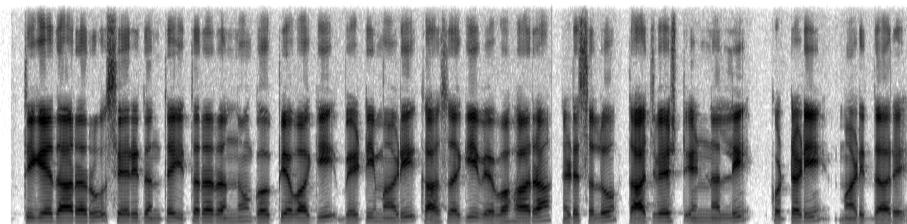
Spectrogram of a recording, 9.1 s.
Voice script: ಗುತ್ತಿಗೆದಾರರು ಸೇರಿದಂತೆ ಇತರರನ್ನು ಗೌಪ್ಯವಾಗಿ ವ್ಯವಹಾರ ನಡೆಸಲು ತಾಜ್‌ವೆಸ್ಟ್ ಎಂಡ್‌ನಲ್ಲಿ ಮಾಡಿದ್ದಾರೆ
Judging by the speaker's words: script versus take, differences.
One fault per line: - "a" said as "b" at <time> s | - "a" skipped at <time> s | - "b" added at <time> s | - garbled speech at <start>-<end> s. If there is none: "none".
- "ಭೇಟಿ ಮಾಡಿ ಖಾಸಗಿ" added at 3.4 s
- "ಕೊಠಡಿ" added at 7.7 s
